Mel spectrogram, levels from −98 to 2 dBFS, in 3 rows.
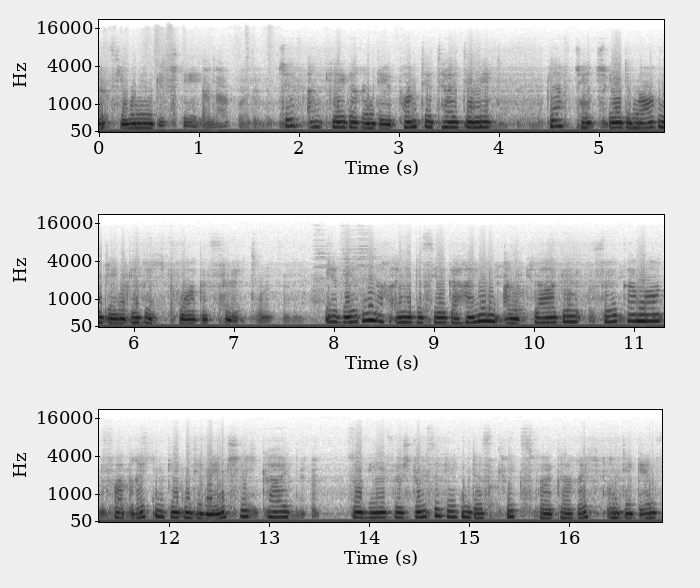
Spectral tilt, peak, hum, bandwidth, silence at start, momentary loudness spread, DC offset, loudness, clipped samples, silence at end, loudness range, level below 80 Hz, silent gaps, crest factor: -10.5 dB/octave; -6 dBFS; none; 4.5 kHz; 0 s; 12 LU; under 0.1%; -17 LUFS; under 0.1%; 0 s; 2 LU; -30 dBFS; none; 12 dB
